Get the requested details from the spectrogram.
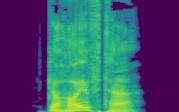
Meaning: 1. comparative degree of gehäuft 2. inflection of gehäuft: strong/mixed nominative masculine singular 3. inflection of gehäuft: strong genitive/dative feminine singular
- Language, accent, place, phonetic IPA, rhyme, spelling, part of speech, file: German, Germany, Berlin, [ɡəˈhɔɪ̯ftɐ], -ɔɪ̯ftɐ, gehäufter, adjective, De-gehäufter.ogg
